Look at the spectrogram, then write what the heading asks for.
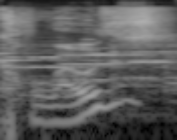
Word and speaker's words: clothes: You're supposed to pronounce the TH.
